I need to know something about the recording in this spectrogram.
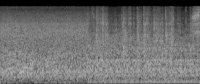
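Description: Steady machine noise from a truck-mounted concrete boom pump running while it pumps concrete to the footings, with a low steady hum coming in about a second in.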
